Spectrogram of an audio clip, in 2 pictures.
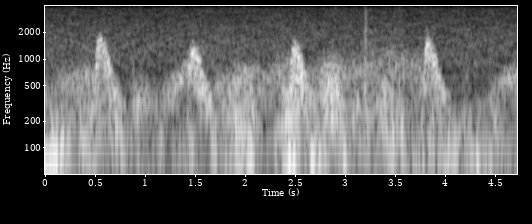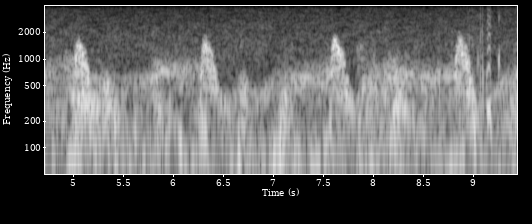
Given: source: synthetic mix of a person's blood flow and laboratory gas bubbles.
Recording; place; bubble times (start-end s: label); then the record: Doppler ultrasound of blood flow; subclavian vein
2.97-3.64 s: bubbles
7.50-7.63 s: bubbles
7.83-8.06 s: bubbles
8.10-8.21 s: bubbles
8.65-8.69 s: bubbles
8.83-9.29 s: bubbles
From the record:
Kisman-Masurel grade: 221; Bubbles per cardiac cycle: several, 3 to 8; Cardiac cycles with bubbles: 10 to 50%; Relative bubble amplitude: barely perceptible (0.100 to 0.250); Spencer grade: 2 (many but less than half of the cardiac periods contain bubble signals, singularly or in groups); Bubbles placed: anywhere in the cardiac cycle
